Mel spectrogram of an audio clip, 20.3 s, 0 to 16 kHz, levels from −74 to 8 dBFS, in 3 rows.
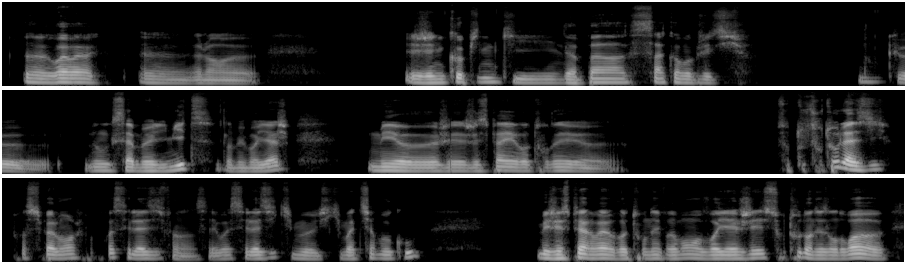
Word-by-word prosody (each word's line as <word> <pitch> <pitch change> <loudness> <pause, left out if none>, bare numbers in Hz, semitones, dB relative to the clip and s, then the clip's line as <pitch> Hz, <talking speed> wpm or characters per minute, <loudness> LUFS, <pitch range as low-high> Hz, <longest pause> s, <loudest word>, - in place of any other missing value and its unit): Heu, 125 -4 0
ouais, 125 +2 +6
ouais, 125 0 +5
ouais. 110 -2 -3 0.3
Heu, 100 -3 -6
alors, 100 -1 -4
heu 90 -2 -7 1.1
j'ai 110 -1 +4
une 110 0 +1
copine 130 +2 -1
qui 110 -4 -5
n'a 105 -1 +1
pas 120 +3 0
ça 120 +1 -3
comme 120 0 -2
objectif 105 -1 -6 0.8
donc, 130 -2 -14
heu 95 -9 -3 0.2
donc 115 -1 -4
ça 115 - +4
me 110 0 +1
limite 130 +10 0
dans 105 - -6
mes 100 - -6
voyages. 105 +7 +1 0.6
Mais 115 -1 +3
heu, 105 -2 +4
j'é 105 +1 -1
j'espère 105 +4 0
y 115 - +4
retourner 110 +1 -2
heu 90 -4 -6 1.2
surtout - - -12
surtout - - -2
l'Asie 145 +3 +7 0.2
principalement, 125 0 0
après 140 +3 -9
c'est 145 - -7
l'Asie, 115 -1 0
enfin, 95 -5 -9 0.2
ouais, 110 +2 -5
c'est 115 +1 -7
l'Asie 115 +6 -1
qui 150 - -10
me 110 -3 -4
qui 105 +2 -8
m'attire 110 +2 -2
beaucoup, 120 +9 -5 0.9
mais 125 -3 +3
j'espère, 120 +2 +6
ouais, 125 0 +6
retourner 115 +1 -1
vraiment, 120 +2 -2
heu, - - -2
voyager 115 +3 +3
surtout 140 +3 -4
dans 135 - +3
des 115 -1 0
endroits, 110 -1 +4
115 Hz, 175 wpm, -24 LUFS, 105-125 Hz, 1.2 s, l'Asie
